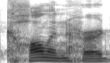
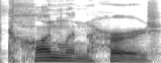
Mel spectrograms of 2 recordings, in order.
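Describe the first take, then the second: First: "Colin" said with no n before the l; "Colin Hurd" with a simple COL-in; mistaken pronunciation. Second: "Conlon" said slowly, with an n before the l; slow, deliberate "Conlon Hurd", CON-lon; corrected pronunciation. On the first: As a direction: say "Colin" as the common first name, COL-in. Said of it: "I wanna say Colin Hurd". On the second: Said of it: "but it's Conlon Hurd". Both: Shown as a demonstration.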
